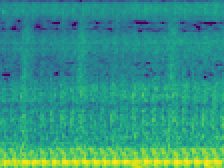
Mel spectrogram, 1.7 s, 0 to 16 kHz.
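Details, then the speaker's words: Second-gen Raider 150 single, previously extremely noisy then stopped running, now repaired and running: steady, even low putter with quick regular beat, no knocks or rattles; still somewhat smoky, 28mm carb suggested; normal idle. "So ano to second gen yan ganyan yung tunog ng makina ni paps"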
